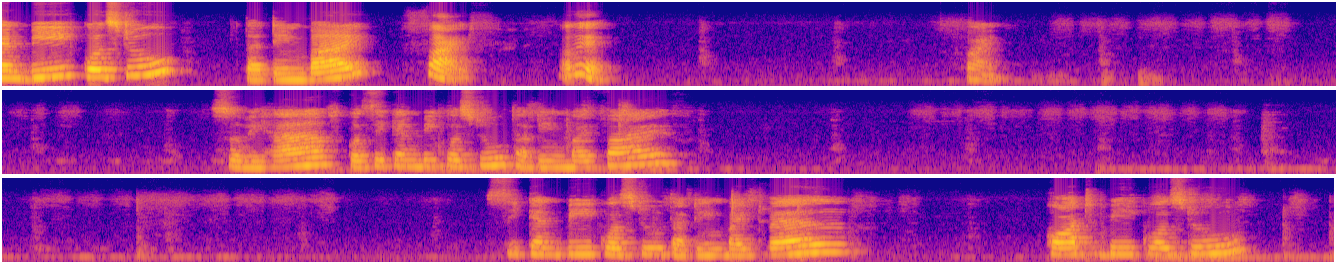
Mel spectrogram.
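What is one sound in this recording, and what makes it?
A young woman speaks calmly, explaining.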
